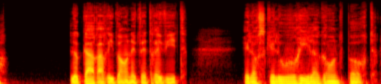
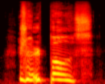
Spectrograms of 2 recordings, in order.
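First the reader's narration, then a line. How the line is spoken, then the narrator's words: Sobbing. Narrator (French): sanglota-t-elle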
